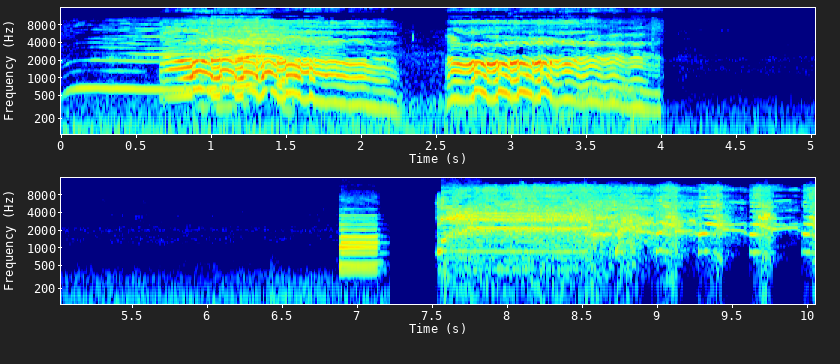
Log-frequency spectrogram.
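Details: Domestic cat in a funny cat compilation, giving two bursts of wavering, warbling yowls over about four seconds. A low hum follows, then a brief tonal note and a noisy, clattering final stretch.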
